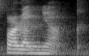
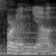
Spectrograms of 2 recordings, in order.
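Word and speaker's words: Parañaque: city paraki cuz actually when you Google that guys you know they sound is spanak but you know if you pronounce that in Filipino pronunciation is paranak he has a hard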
